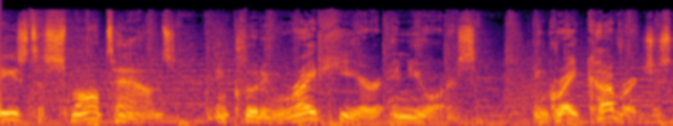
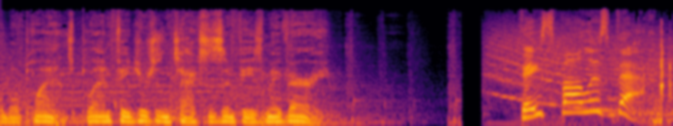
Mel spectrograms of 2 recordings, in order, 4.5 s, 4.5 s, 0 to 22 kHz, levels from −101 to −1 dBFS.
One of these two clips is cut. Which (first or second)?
second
